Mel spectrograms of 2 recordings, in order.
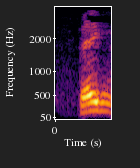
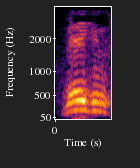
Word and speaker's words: Begin: Time magazine that week, you all remember, Begin rhymes with Fagin.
